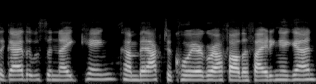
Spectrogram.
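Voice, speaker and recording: A woman with a bright, sharp tone talks at a fairly quick pace and fairly high pitch, in a dry, close sound with no echo. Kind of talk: casual, profane.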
